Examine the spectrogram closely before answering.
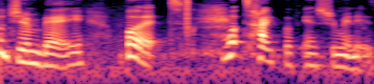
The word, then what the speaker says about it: djembe: say this part again djembe it starts with a D but you sort of say it like the J the D is silent djembe now djembe where did you get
